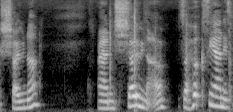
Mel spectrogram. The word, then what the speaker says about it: Shona: And then Shona, which is pronounced Shannon, actually, so it's Shannon, is Irish, and it means wise little one.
